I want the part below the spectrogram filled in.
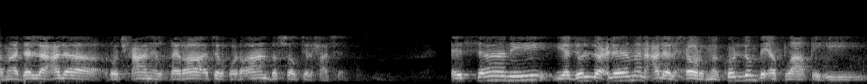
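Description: A man with an Iraqi Arabic accent teaching a classroom lecture on religious legal reasoning, posing questions and answering them himself, repeating his points. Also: mid-range voice. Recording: tinny phone-like recording with faint noise.

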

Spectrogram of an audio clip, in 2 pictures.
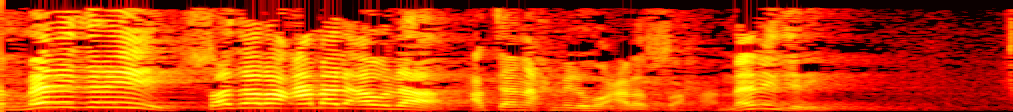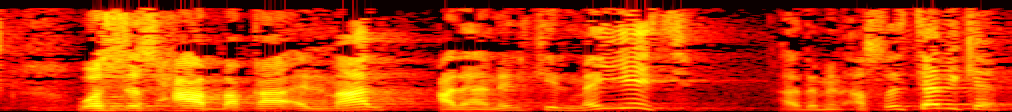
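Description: A man with an Iraqi accent teaches a seminary class in a high, bright voice that leaps up and down as he presses his points. He fires questions and repeats himself for emphasis. The sound is dull and lo-fi, with a long echo from a hall. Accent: Iraqi Arabic. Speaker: seminary teacher of Islamic law. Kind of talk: seminary lecture.

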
